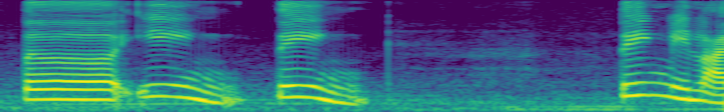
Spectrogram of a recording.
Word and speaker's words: 订: ติ้ง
